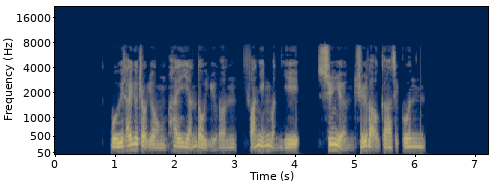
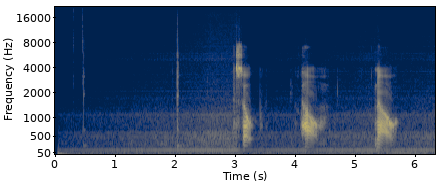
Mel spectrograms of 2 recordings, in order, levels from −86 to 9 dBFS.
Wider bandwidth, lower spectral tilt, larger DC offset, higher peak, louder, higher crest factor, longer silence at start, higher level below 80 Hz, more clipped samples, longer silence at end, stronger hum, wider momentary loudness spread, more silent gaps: second, 8 kHz vs 14 kHz; first, -4.5 dB/octave vs -1 dB/octave; neither; about the same, -2 dBFS vs -2 dBFS; about the same, -18 LUFS vs -20 LUFS; second, 16 dB vs 24 dB; first, 0.9 s vs 0.05 s; about the same, -56 dBFS vs -56 dBFS; neither; first, 1.05 s vs 0.65 s; neither; second, 11 LU vs 27 LU; first, 3.04-3.12 s, 4.20-4.37 s vs none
